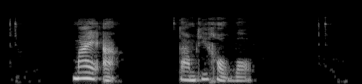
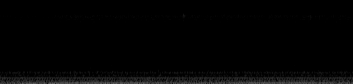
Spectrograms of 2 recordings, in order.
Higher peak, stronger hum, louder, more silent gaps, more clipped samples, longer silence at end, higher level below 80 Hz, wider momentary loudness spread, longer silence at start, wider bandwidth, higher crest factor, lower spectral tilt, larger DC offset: first, -4 dBFS vs -36 dBFS; second, none vs 60 Hz at -55 dBFS; first, -22 LUFS vs -54 LUFS; neither; neither; first, 1.1 s vs 0 s; second, -64 dBFS vs -56 dBFS; first, 14 LU vs 1 LU; first, 0.75 s vs 0 s; second, 9.8 kHz vs 16 kHz; first, 22 dB vs 16 dB; about the same, -4.5 dB/octave vs -4 dB/octave; neither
